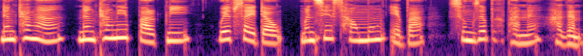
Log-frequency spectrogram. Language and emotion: Bodo, neutral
